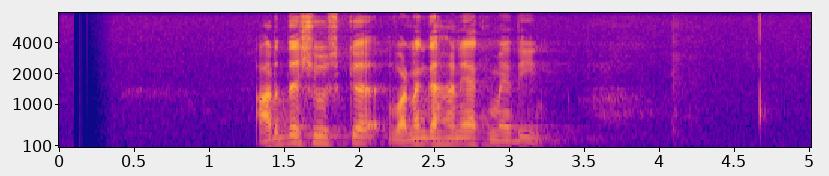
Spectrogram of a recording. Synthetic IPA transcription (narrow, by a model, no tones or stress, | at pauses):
ɐ̰ɾd̪ɐɕuːskɐʋɐnɐɡɐɦɐɳjakmed̪iːn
